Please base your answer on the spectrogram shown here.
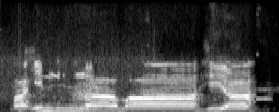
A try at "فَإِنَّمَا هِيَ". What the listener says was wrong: হ্যাঁ মাশাআল্লাহ, আপনার উচ্চারণই ঠিক আছে, তবে দুইটা হরকটে একটু টান হয়ে গেল। বা ইন নামা, এই যে নামা টান হইলো, নামা হবে, নামা টান, না টান নেই। বা ইন নামা, নামা,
